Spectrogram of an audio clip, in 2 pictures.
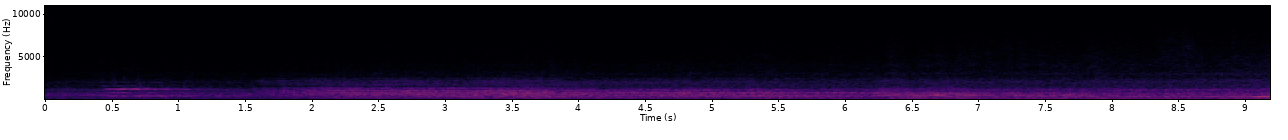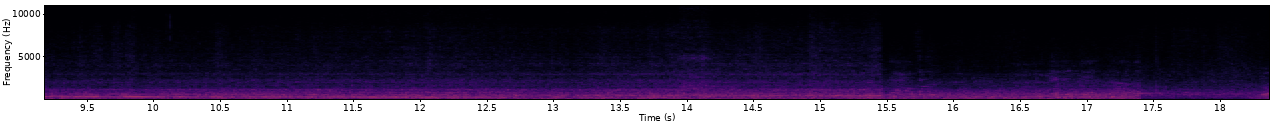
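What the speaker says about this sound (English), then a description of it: "Decided to take a subway back to, well, to Kyoto Station." A subway train rides toward Kyoto Station, a loud steady rumble of wheels and car noise with a sliding tone rising and falling midway, faint voices murmuring underneath.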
